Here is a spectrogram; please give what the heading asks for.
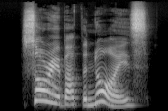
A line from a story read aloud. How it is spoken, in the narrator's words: Peter shouted over the engine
